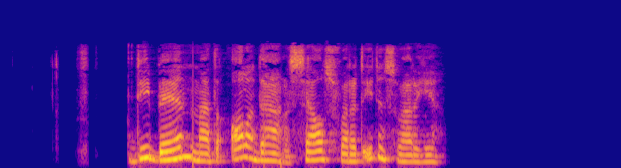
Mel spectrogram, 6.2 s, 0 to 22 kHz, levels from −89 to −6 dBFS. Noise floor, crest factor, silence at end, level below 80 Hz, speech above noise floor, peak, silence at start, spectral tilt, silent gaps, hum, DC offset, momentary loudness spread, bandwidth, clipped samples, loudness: under -90 dBFS; 18 dB; 1.8 s; -58 dBFS; over 71 dB; -4 dBFS; 0.8 s; -5.5 dB/octave; 0.98-1.26 s; none; under 0.1%; 12 LU; 7.8 kHz; under 0.1%; -19 LUFS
